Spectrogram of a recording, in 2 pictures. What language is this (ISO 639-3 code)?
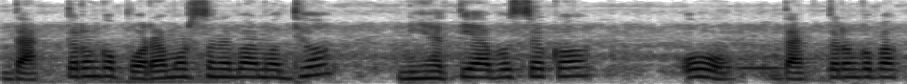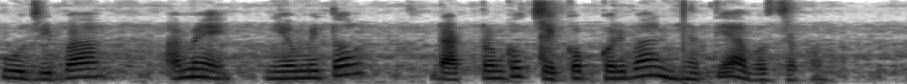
ori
